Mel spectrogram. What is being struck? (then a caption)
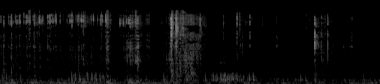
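Bar of soap. A metal utility blade scrapes and slices the scored surface of a solid oval bar of teal soap held in the hand, and soap cubes pile below. Dry, bright crunching and tearing-like scrapes come in quick, uneven bursts, with a few sharper cuts standing out.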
